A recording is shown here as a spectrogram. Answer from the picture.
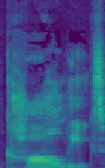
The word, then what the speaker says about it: colleagues: 首先看它开头的 O，这边要念成 R 的声音，短母音 O 的声音。很多人会误念成长母音 O，念成 co，但不对，因为那会念 co 是另外一个字，同事 coworker。那这边 colleagues 是短母音 O 的声音，念 R， colleagues。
